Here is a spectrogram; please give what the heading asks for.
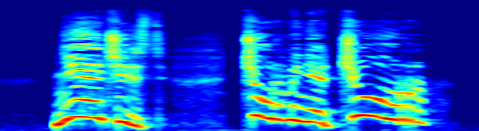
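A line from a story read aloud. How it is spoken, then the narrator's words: Young man yelling. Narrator (Russian): Заорал парень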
